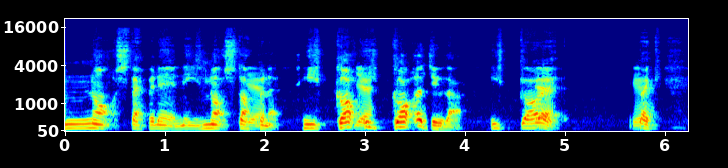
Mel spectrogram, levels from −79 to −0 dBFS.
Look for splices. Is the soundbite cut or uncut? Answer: cut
